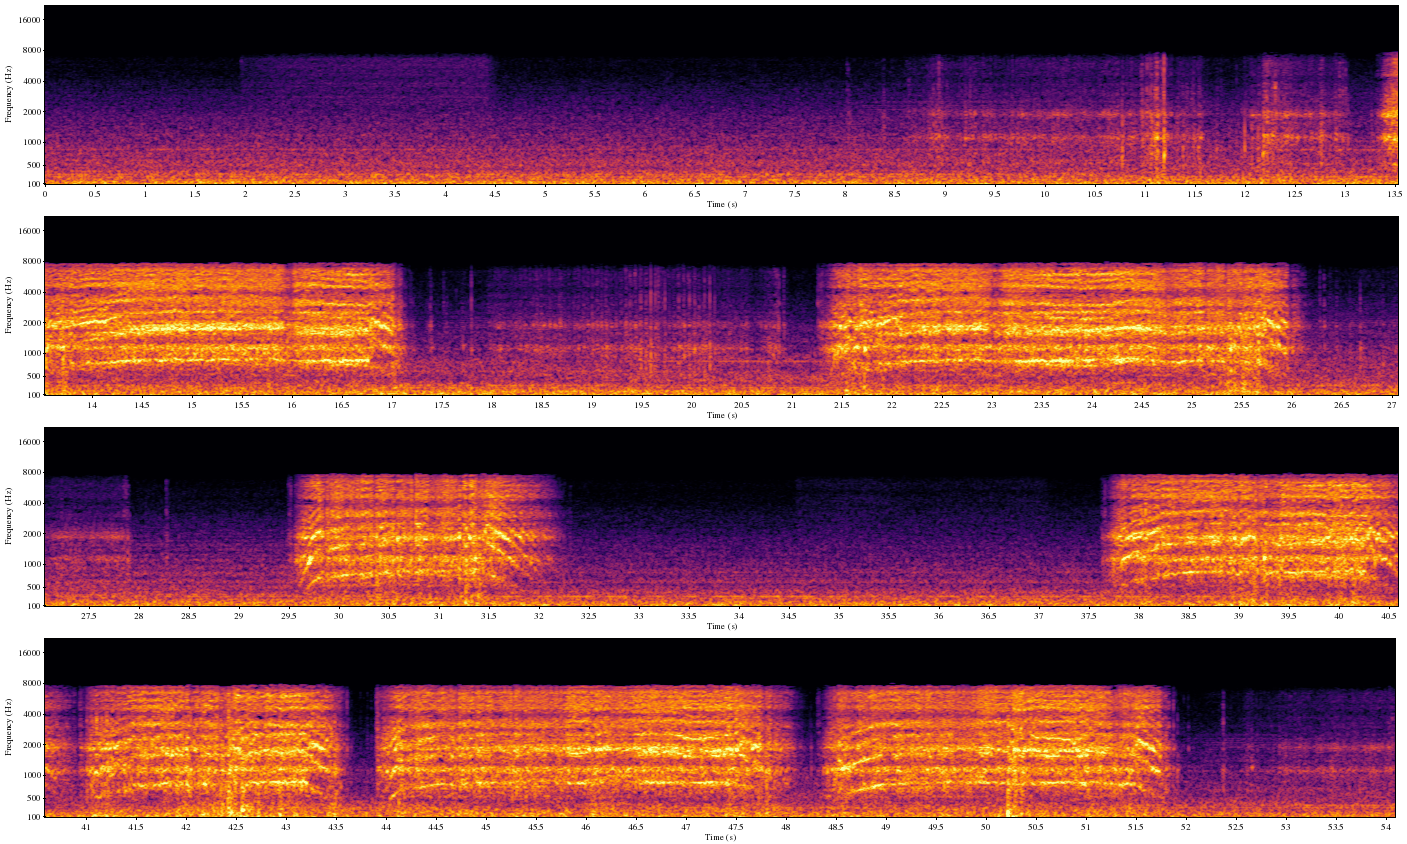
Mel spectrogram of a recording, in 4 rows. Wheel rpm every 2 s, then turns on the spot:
0, 0, 0, 0, 20, 20, 40, 210, 100, 20, 50, 210, 190, 20, 20, 170, 0, 0, 10, 200, 120, 160, 190, 190, 140, 190, 20.
8-12 18-20 26-28 52-54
